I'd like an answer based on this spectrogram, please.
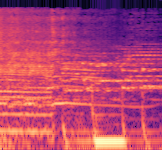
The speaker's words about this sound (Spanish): Arranquen los motores. Ha llegado la hora de pisar el acelerador.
